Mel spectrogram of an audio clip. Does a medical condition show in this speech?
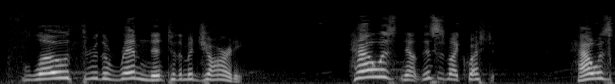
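No.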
